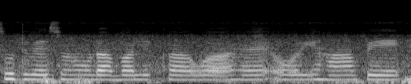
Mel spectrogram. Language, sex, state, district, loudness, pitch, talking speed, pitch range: Hindi, female, Haryana, Rohtak, -18 LUFS, 215 Hz, 130 wpm, 215-220 Hz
